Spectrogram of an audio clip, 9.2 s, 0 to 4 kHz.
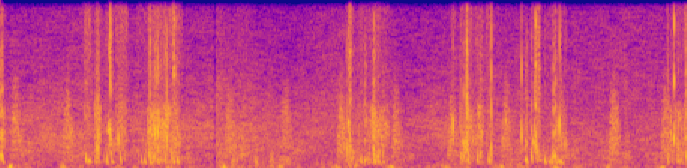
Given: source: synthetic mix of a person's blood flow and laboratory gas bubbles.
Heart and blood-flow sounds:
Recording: Doppler ultrasound of blood flow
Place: subclavian vein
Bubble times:
0.00-0.09 s: bubbles
1.10-1.69 s: bubbles
1.81-2.42 s: bubbles
4.60-5.20 s: bubbles
6.01-6.08 s: bubbles
6.11-6.58 s: bubbles
6.93-7.58 s: bubbles
8.88-9.18 s: bubbles
From the record:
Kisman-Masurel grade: 332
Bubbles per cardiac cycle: rolling drumbeat, 9 or more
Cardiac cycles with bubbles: 50 to 99%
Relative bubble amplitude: moderate (0.250 to 0.450)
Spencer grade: 3 (all of the cardiac periods contain showers or single bubble signals, but not dominating or overriding the cardiac motion signals)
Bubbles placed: anywhere in the cardiac cycle

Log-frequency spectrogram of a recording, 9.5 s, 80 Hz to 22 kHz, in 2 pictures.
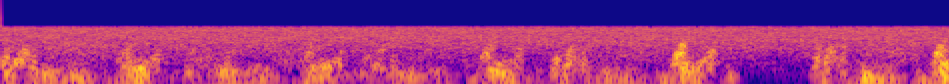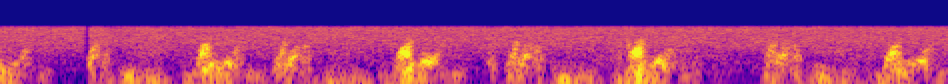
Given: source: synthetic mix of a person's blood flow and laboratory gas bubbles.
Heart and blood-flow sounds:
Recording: Doppler ultrasound of blood flow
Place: precordium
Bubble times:
no bubbles
From the record:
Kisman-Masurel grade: 000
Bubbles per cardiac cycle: 0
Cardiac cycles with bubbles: 0%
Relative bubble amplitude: no bubbles discernible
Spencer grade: 0 (complete lack of bubble signals)

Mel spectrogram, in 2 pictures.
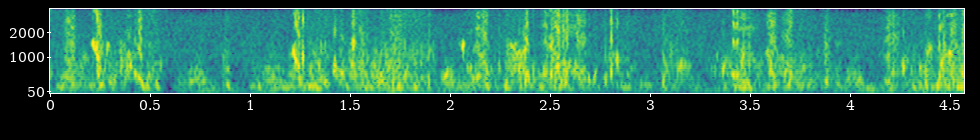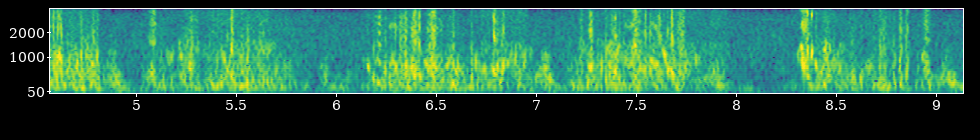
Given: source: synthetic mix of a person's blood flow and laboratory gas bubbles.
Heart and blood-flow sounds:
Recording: Doppler ultrasound of blood flow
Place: precordium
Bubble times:
0.00-0.58 s: bubbles
0.85-0.93 s: bubbles
0.98-1.93 s: bubbles
2.03-2.92 s: bubbles
3.03-3.21 s: bubbles
3.28-3.96 s: bubbles
4.15-4.86 s: bubbles
5.01-5.89 s: bubbles
6.12-6.98 s: bubbles
7.12-7.97 s: bubbles
8.26-9.00 s: bubbles
From the record:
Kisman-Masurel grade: 444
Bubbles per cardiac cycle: continuous sound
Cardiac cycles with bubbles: 100%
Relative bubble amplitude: maximal (0.775 to 0.999)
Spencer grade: 4 (maximum detectable bubble signal sounding continuously throughout systole and diastole of every cardiac period, and overriding the amplitude of the normal cardiac signals)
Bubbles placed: only in the low amplitude regions of the cardiac cycle

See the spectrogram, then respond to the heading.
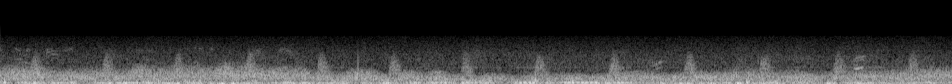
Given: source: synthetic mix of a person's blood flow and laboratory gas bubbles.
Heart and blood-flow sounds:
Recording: Doppler ultrasound of blood flow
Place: subclavian vein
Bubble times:
no bubbles
From the record:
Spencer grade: 0 (complete lack of bubble signals)

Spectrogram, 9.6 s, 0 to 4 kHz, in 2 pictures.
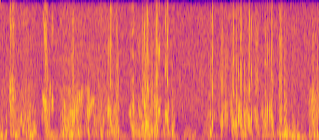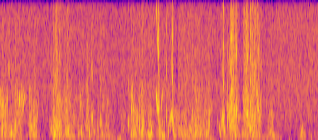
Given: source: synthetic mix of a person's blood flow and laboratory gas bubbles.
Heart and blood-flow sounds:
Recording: Doppler ultrasound of blood flow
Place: precordium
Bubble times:
0.00-0.81 s: bubbles
0.88-1.81 s: bubbles
1.92-2.64 s: bubbles
3.11-3.23 s: bubbles
3.28-5.36 s: bubbles
5.51-6.37 s: bubbles
6.68-7.83 s: bubbles
7.87-8.71 s: bubbles
From the record:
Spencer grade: 4 (maximum detectable bubble signal sounding continuously throughout systole and diastole of every cardiac period, and overriding the amplitude of the normal cardiac signals)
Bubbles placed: anywhere in the cardiac cycle

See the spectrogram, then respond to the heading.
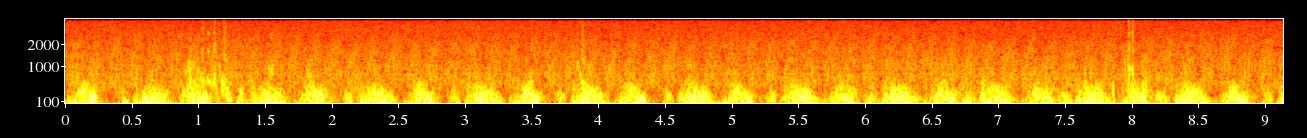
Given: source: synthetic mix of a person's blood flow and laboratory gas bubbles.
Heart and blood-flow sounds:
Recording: Doppler ultrasound of blood flow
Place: precordium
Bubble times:
0.84-1.37 s: bubbles
1.46-1.60 s: bubbles
3.46-3.56 s: bubbles
3.81-3.96 s: bubbles
7.83-8.24 s: bubbles
From the record:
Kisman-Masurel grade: 222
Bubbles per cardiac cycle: several, 3 to 8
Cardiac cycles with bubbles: 10 to 50%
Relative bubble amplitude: moderate (0.250 to 0.450)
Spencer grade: 2 (many but less than half of the cardiac periods contain bubble signals, singularly or in groups)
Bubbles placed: anywhere in the cardiac cycle

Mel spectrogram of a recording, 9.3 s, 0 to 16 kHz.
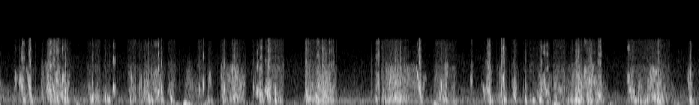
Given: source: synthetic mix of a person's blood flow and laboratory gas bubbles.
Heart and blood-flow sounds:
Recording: Doppler ultrasound of blood flow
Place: subclavian vein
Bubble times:
0.18-0.48 s: bubbles
0.54-0.96 s: bubbles
1.16-1.35 s: bubbles
1.38-1.56 s: bubbles
1.70-2.21 s: bubbles
2.23-2.36 s: bubbles
2.63-2.85 s: bubbles
2.94-3.27 s: bubbles
3.35-3.79 s: bubbles
4.05-4.49 s: bubbles
5.00-5.70 s: bubbles
5.79-6.09 s: bubbles
6.27-6.32 s: bubbles
6.42-6.76 s: bubbles
6.82-6.92 s: bubbles
6.97-8.07 s: bubbles
8.34-8.93 s: bubbles
9.16-9.27 s: bubbles
From the record:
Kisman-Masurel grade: 343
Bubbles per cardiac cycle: rolling drumbeat, 9 or more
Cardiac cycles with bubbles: 100%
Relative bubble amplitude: loud (0.450 to 0.775)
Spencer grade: 3 (all of the cardiac periods contain showers or single bubble signals, but not dominating or overriding the cardiac motion signals)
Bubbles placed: anywhere in the cardiac cycle

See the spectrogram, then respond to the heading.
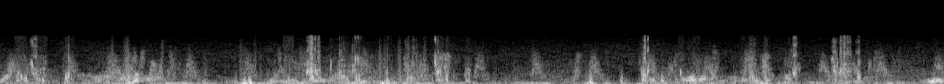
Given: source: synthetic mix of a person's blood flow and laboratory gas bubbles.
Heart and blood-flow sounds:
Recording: Doppler ultrasound of blood flow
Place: subclavian vein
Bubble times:
0.14-0.48 s: bubbles
0.62-0.75 s: bubbles
2.83-2.94 s: bubbles
3.02-3.24 s: bubbles
3.28-3.66 s: bubbles
3.83-3.93 s: bubbles
3.98-4.60 s: bubbles
4.64-4.73 s: bubbles
6.38-6.52 s: bubbles
6.78-6.86 s: bubbles
6.92-7.02 s: bubbles
7.40-7.72 s: bubbles
7.83-8.01 s: bubbles
8.30-8.63 s: bubbles
From the record:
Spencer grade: 3 (all of the cardiac periods contain showers or single bubble signals, but not dominating or overriding the cardiac motion signals)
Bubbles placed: anywhere in the cardiac cycle

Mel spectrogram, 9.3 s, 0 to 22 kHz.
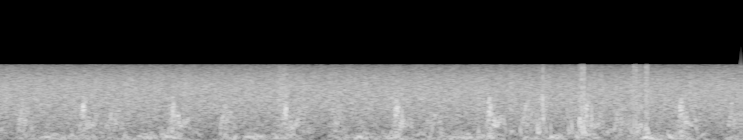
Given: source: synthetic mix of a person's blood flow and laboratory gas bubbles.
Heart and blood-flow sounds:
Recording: Doppler ultrasound of blood flow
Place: precordium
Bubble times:
6.51-6.94 s: bubbles
7.08-7.47 s: bubbles
7.86-8.20 s: bubbles
From the record:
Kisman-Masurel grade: 222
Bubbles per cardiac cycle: several, 3 to 8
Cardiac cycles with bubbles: 10 to 50%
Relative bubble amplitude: moderate (0.250 to 0.450)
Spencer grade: 2 (many but less than half of the cardiac periods contain bubble signals, singularly or in groups)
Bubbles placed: only in the low amplitude regions of the cardiac cycle

